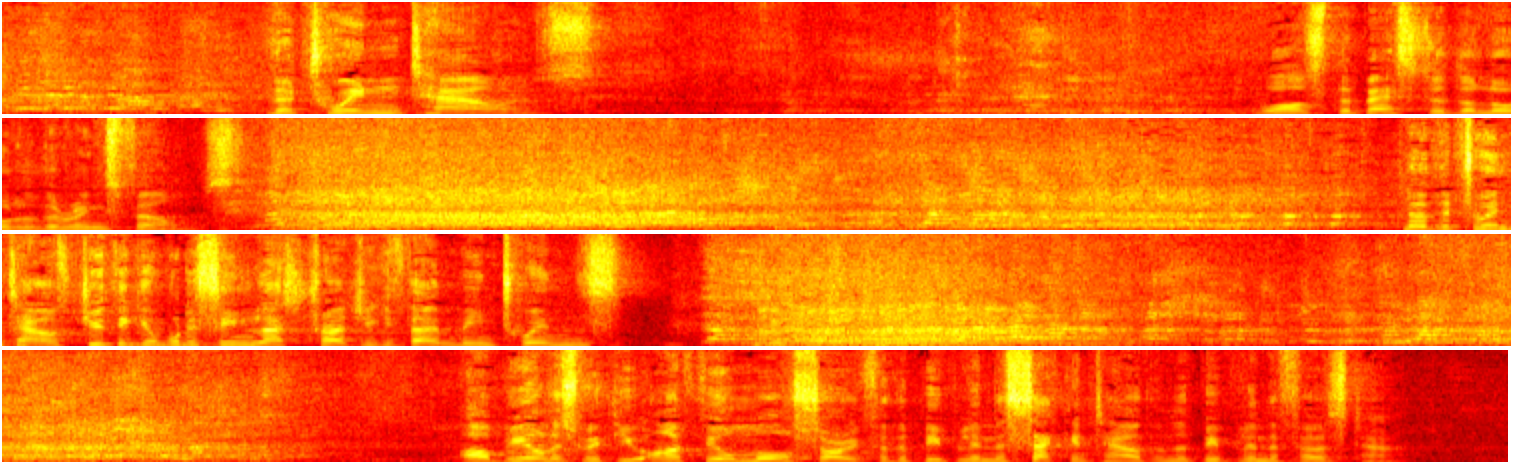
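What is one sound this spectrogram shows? A man speaks with animation into a microphone to an audience.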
